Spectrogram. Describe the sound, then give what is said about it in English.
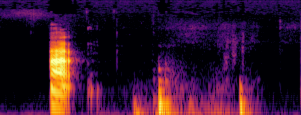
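Soft chewing of green Haribo gummy bears: a few squishy, low mouth thuds at an uneven pace, preceded by a brief vocal sound near the start. “Listen to us chew.”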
